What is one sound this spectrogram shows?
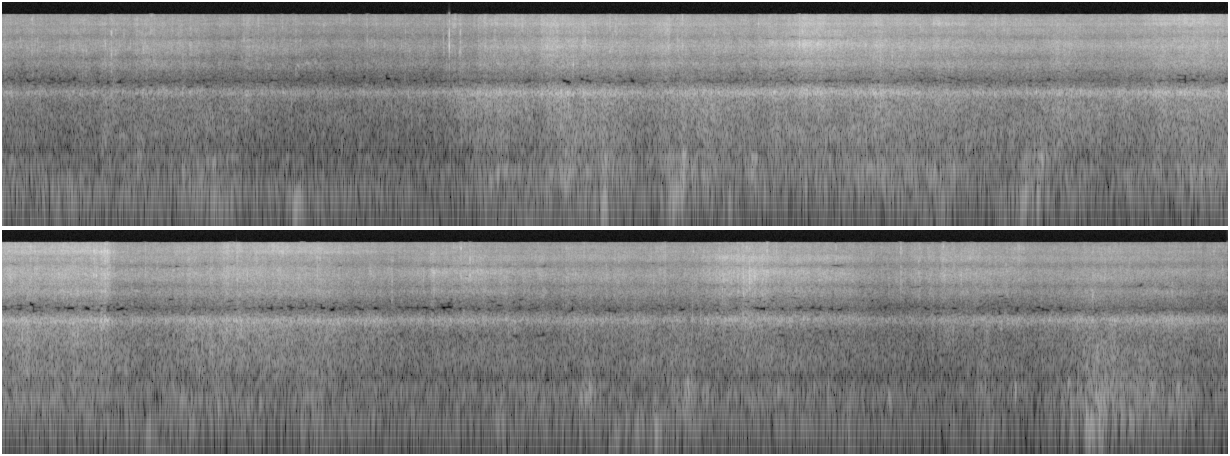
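Small waves wash and splash against the shore.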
